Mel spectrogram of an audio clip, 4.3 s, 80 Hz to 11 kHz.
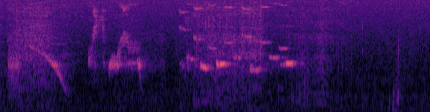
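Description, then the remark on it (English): The droid R2 beeps and whistles in quick, chirpy bursts, with high warbling tones and sliding pitch sweeps scattered over a few seconds, fairly soft, with no one talking. “So I'm going to take a breath, have some water, and you can listen to R2.”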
